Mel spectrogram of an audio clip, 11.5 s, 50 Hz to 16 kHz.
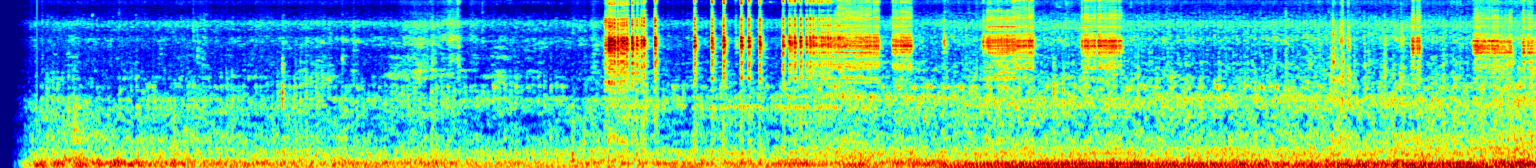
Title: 1995 hilux ln106 3L beautiful diesel clattering sounds during acceleration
